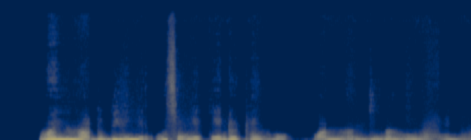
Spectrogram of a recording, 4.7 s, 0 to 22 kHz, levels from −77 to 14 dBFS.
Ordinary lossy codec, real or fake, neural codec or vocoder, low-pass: none; fake; codec, 44.1 kHz, 0.9 kbps, DAC; 19.8 kHz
